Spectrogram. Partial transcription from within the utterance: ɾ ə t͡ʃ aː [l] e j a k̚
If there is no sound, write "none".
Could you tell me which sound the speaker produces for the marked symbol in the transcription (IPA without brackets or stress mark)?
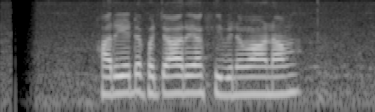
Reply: ɾ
